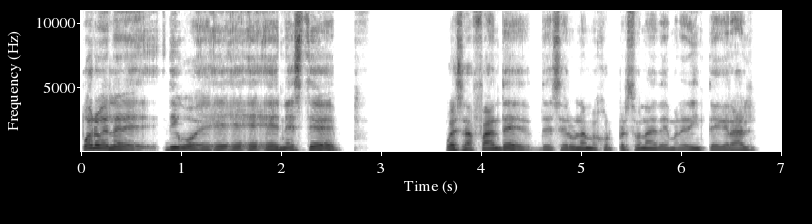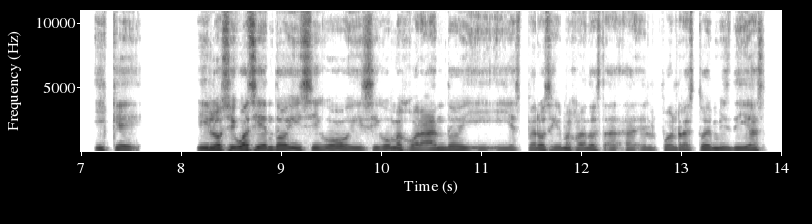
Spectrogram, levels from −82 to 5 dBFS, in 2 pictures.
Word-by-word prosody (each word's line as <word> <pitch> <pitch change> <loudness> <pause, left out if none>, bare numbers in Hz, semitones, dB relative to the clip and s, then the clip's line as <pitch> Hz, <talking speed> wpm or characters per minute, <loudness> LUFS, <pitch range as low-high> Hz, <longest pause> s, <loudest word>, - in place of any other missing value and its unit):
Bueno, 250 +3 +6
el 225 -2 +5
le 175 -11 0
digo, 160 -4 +4
e 135 0 -1
e 145 0 0
e - - +4
e - - +4
en 140 +2 +2
este 155 0 +3 1.0
pues, 135 -2 +3
afán 125 +2 +3
de 125 - +1
de 100 +6 -9
ser 120 +5 -2
una 140 +1 +2
mejor 115 -3 -2
persona 130 0 -1
de 110 -3 -5
manera 100 +5 -4
integral, 115 -2 -3 0.3
y 130 -1 -2
que 110 -4 -3 0.5
y 145 0 +2
lo 135 -2 +6
sigo 165 +5 +5
haciendo, 170 +1 +4
y 145 -5 +2
sigo 140 0 0
y 120 -2 -3
sigo 125 +8 -2
mejorando, 135 +1 -1
y 130 - -1
y 105 0 -9 0.2
y - - -7
espero 115 +5 -5
seguir 115 -2 -6
mejorando 120 -1 -4
hasta 105 -3 -9
a 110 +1 -11
a - - -9
el 105 -1 -12
por 105 0 -8
el - - -8
resto 115 +3 -4
de 125 - 0
mis 115 -3 -2
días 125 +2 -3
130 Hz, 205 wpm, -23 LUFS, 115-145 Hz, 1.0 s, Bueno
